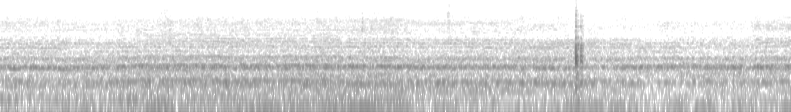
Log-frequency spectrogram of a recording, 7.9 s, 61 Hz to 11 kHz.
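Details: Bees working the flowers of an oriental creeper, a steady low hum with a band near 250 and 500 and faint overtones above, swelling slightly, one sharp click near the end.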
